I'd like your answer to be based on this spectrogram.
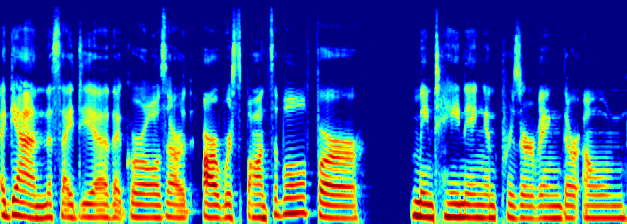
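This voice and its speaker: A woman with a normal speaking voice talks fairly slowly at a fairly low pitch. The recording is very clean, with a silent background. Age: 40s. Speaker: author. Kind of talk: casual chat.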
